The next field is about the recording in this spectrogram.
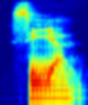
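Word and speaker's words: silla: means woman casa house sia chair see the double else has a y sound in english our nouns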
